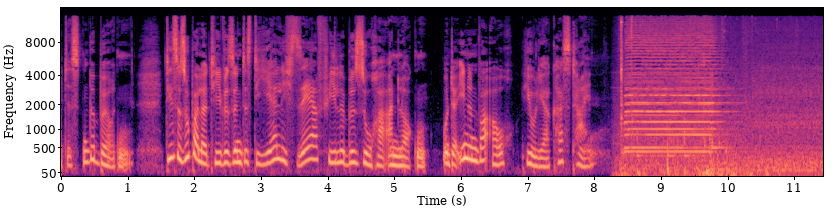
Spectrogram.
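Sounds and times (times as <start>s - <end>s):
speech: 0.0s - 8.1s
long loud car horn blaring: 8.3s - 10.4s
car engines idling in stopped traffic: 8.4s - 11.4s.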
